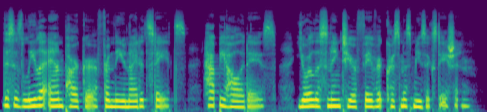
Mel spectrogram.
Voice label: station drop neutral voice only; station drops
